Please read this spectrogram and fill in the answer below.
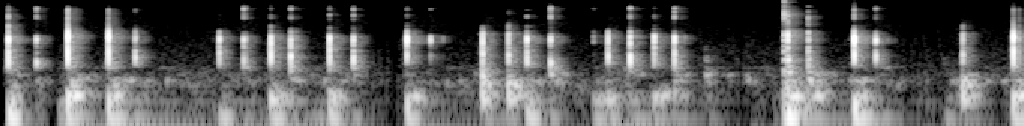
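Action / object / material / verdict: tap / plastic mechanical keyboard / plastic / none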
